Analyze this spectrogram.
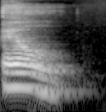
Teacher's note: le l à l'américaine il va venir se coller aux dents du haut les dents du haut de devant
